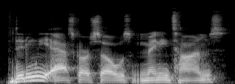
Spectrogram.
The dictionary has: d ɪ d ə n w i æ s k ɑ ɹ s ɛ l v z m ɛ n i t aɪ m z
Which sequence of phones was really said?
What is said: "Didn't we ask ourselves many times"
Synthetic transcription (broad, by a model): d ɪ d n w i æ s k ɑ ɹ s ɛ l v z m ɛ n i t aɪ m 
